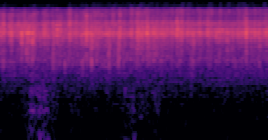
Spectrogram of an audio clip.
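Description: An egg fries on a hot Blackstone griddle, a continuous bright crackling sizzle close by with small pops, steady in level and heard on its own.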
